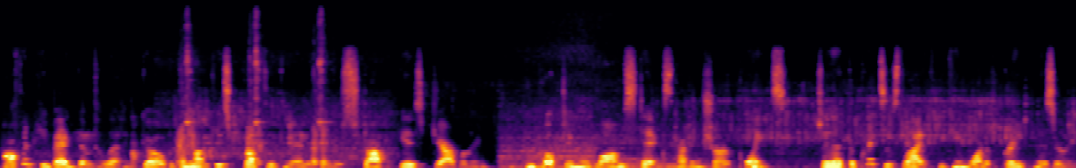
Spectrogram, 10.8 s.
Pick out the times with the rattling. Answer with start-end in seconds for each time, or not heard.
1.8-3.4.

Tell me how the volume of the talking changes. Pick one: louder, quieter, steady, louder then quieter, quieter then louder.
steady.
